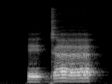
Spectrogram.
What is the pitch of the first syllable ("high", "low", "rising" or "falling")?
low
